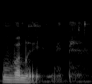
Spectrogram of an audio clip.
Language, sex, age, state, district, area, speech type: Kashmiri, male, 30-45, Jammu and Kashmir, Bandipora, rural, spontaneous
